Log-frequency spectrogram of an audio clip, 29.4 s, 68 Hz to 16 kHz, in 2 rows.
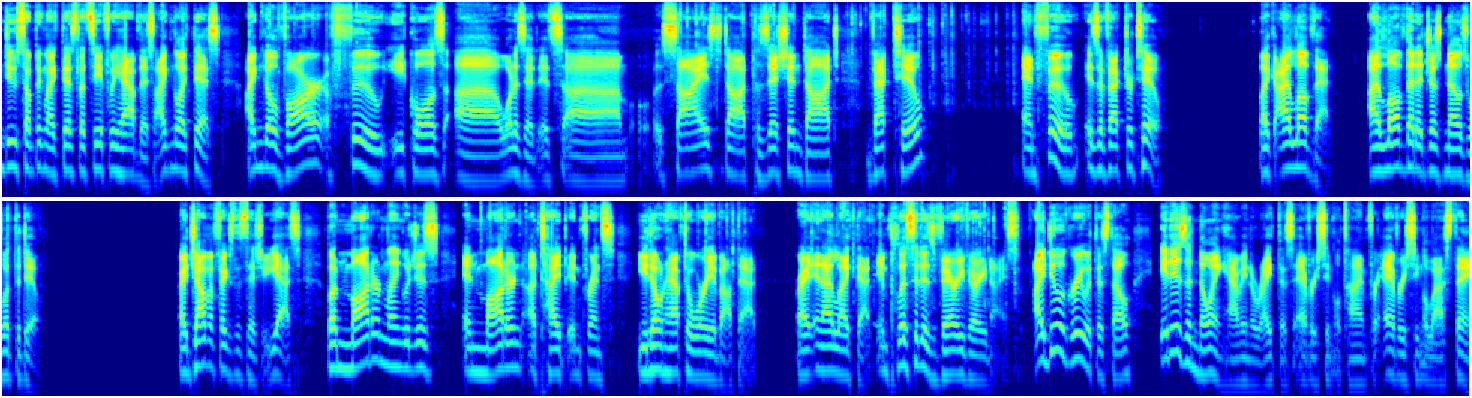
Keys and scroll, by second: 2.1-3.7 typing, 6.1-10.3 typing, 19.2-20.1 typing, 21.2-24.5 typing.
